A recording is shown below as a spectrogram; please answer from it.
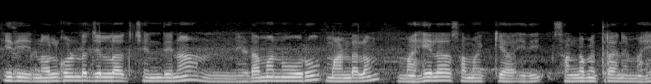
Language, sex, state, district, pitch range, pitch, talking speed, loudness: Telugu, male, Telangana, Nalgonda, 150-175 Hz, 160 Hz, 130 wpm, -16 LUFS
